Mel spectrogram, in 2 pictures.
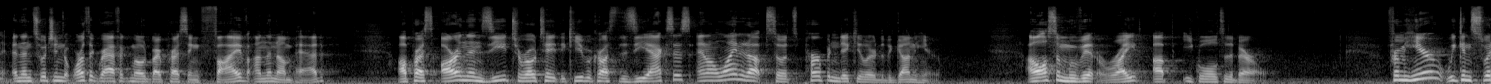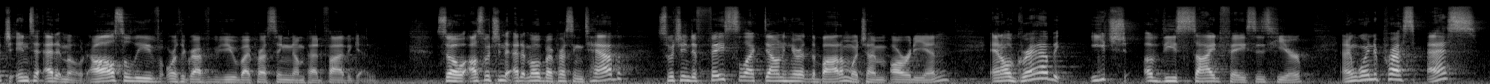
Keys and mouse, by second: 0.7 KP_5, 4.1 r, 7.9-9.8 drag, 10.0 g, 13.6 middle drag, 14.0 middle drag, 14.5 middle click, 15.4 KP_5, 19.8 Tab, 25.4-28.4 middle drag, 29.2 s.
